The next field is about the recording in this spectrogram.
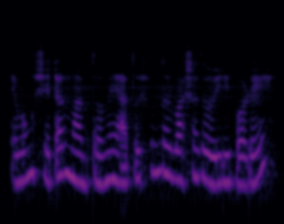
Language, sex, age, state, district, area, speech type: Bengali, female, 18-30, West Bengal, Uttar Dinajpur, urban, spontaneous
